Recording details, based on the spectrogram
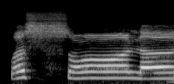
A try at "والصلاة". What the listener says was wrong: No, Sod will not be stretched. No reason to do that.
